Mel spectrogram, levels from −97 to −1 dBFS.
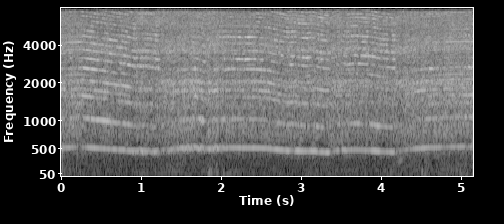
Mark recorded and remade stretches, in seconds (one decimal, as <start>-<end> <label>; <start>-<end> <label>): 0.0-0.9 recorded; 0.9-2.1 remade; 2.1-5.2 recorded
